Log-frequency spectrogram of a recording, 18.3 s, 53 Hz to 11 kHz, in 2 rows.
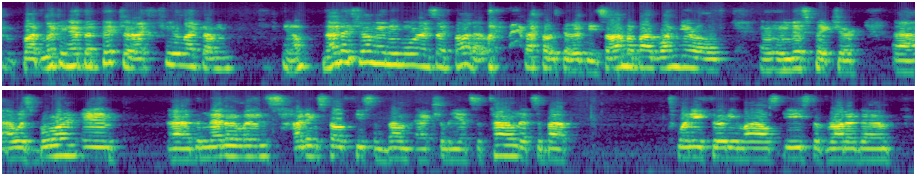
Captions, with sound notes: but looking at the picture, I feel like I'm, you know, not as young anymore as I thought I was gonna be. So, I'm about one year old in this picture. I was born in the Netherlands. [Speaking Dutch], actually. It's a town, it's about 20, 30 miles east of Rotterdam,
